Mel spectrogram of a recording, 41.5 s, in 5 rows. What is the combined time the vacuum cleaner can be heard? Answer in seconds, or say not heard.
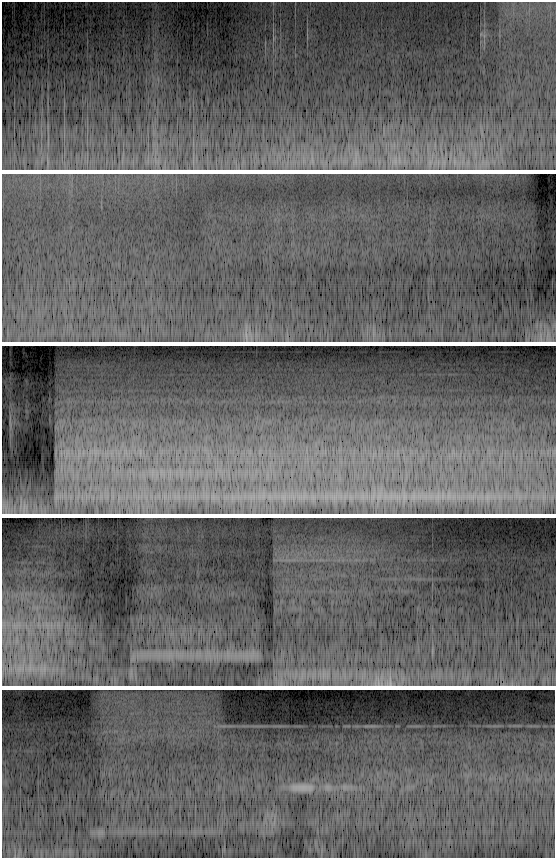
24 s.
